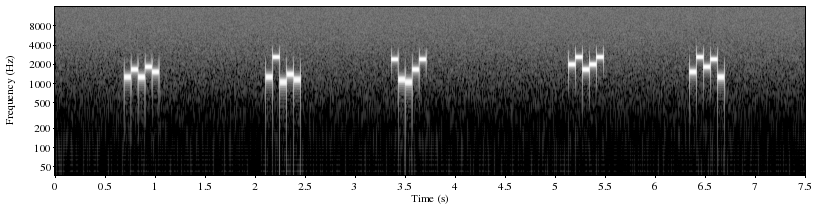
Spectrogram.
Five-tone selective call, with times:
0.7-1.0 36375
2.1-2.5 33142
3.4-3.7 02160
5.1-5.5 88688
6.3-6.7 55703

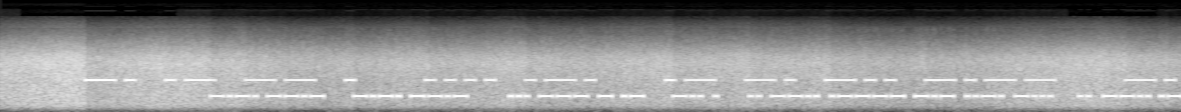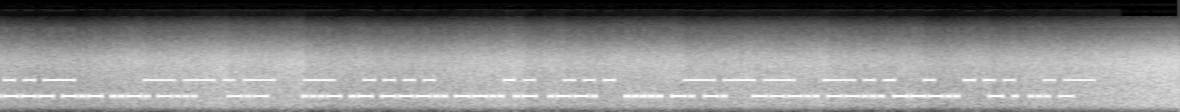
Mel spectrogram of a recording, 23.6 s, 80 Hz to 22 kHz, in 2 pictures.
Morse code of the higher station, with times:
0.9-3.6 NAME
4.3-6.0 HR
6.7-10.6 ANDY
11.3-12.6 <BT>
13.3-16.2 QTH
16.9-18.0 IS
18.7-22.8 ODESA

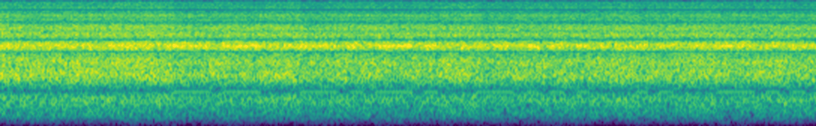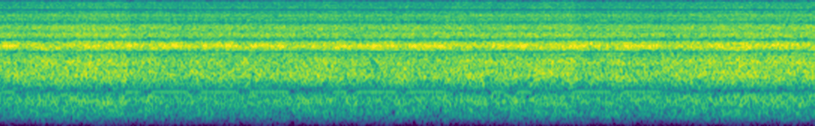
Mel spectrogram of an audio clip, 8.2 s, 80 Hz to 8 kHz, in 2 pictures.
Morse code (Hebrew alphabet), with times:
0.9-4.1 מסביב
4.7-7.4 עצים

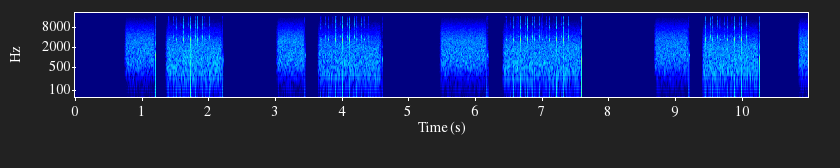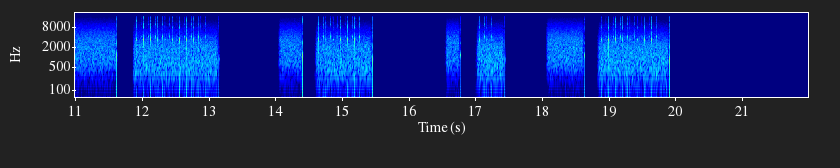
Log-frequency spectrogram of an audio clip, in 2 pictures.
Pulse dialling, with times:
0.7-2.2 6
3.0-4.6 7
5.5-7.6 9
8.7-10.3 6
10.8-13.2 0
14.0-15.5 6
16.6-17.4 2
18.1-19.9 8

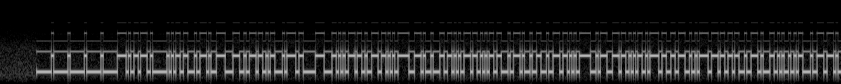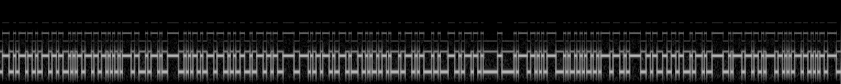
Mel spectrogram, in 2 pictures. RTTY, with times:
1.7-2.5 SCHON
2.7-3.5 BEVOR
3.6-4.6 ARTHUR
4.8-6.1 SCHWARTZ
6.3-7.1 SEINE
7.3-8.6 LAUFBAHN
8.8-9.3 ALS
9.4-11.4 RECHTSANWALT
11.7-13.1 AUFGAB,
13.2-15.9 VEROFFENTLICHTE
16.0-16.4 ER
16.5-16.8 …

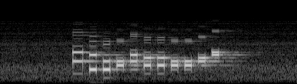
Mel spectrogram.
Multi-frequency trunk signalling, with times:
0.7-0.8 KP
0.9-2.1 723955336
2.1-2.2 ST

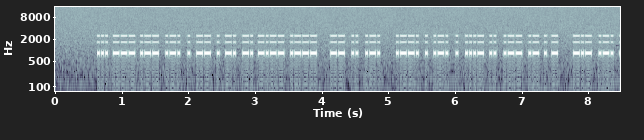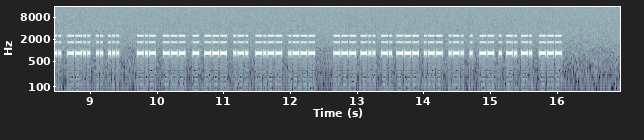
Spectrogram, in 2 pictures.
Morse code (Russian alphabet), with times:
0.6-3.9 СОВРЕМЕННЫЙ
4.1-4.9 МИР
5.1-7.5 ПЕРЕЖИВАЕТ
7.8-9.4 КРИЗИС
9.7-12.4 КОТОРЫЙ
12.7-16.1 ОДНОВРЕМЕННО

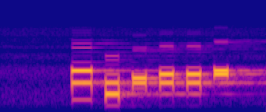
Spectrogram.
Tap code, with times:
none

